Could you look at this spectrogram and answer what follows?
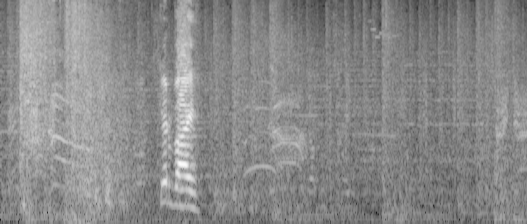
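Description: Enemy gunfire in the Assassin's Creed III video game, a burst of loud shots around the middle against a busy game soundscape, with someone talking and shouting over it.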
